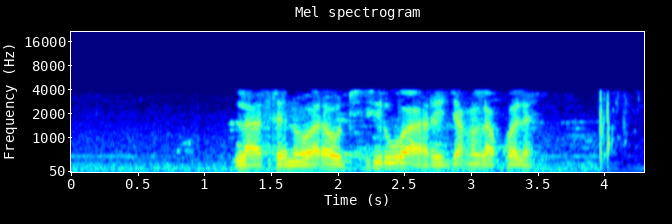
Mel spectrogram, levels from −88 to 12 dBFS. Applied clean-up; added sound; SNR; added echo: none; Splash, splatter; 19 dB; none.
